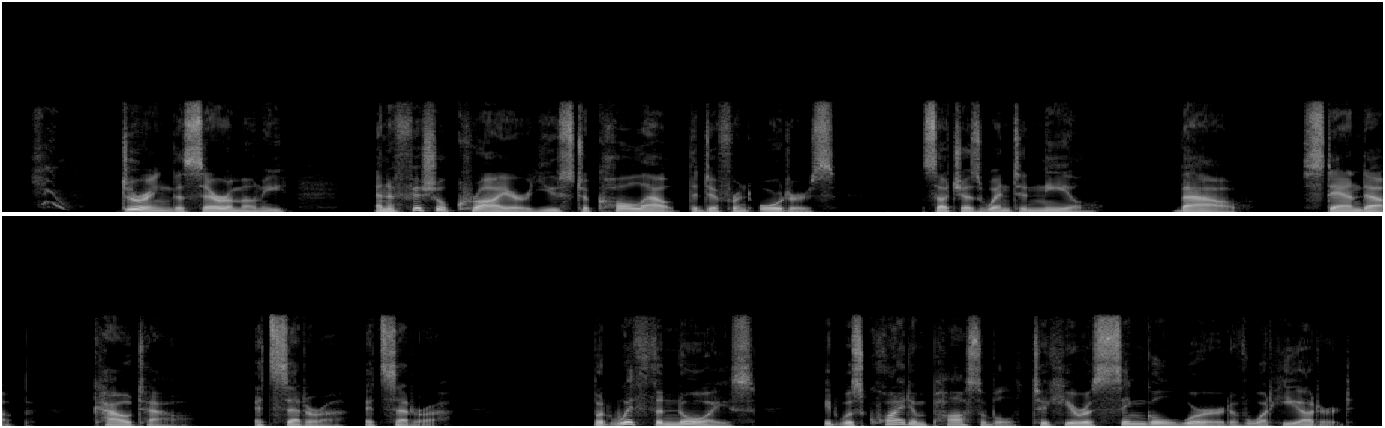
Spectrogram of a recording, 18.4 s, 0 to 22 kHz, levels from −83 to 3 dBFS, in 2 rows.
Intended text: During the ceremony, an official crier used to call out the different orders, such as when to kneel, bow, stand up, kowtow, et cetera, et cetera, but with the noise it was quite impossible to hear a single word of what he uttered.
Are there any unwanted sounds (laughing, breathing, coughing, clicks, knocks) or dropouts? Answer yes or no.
yes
